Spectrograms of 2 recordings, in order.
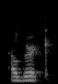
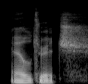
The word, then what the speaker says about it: eldritch: like an elder at an elder at or aldrick am I saying it right Michael yeah eldritch eldritch I said I read the first time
